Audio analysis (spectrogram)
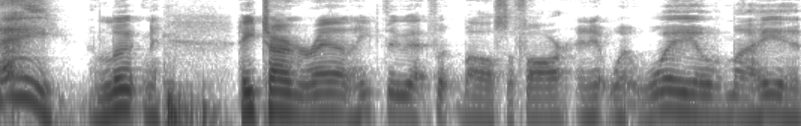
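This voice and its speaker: This is a man speaking with a Mississippi accent. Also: very clean recording, silent background. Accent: Mississippi Southern. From Mississippi, Noxubee County. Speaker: turkey hunting guide. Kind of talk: casual chat.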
